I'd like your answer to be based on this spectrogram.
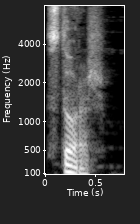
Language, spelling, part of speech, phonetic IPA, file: Russian, сторож, noun, [ˈstorəʂ], Ru-сторож.ogg
- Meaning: watch, watchman, guard, custodian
